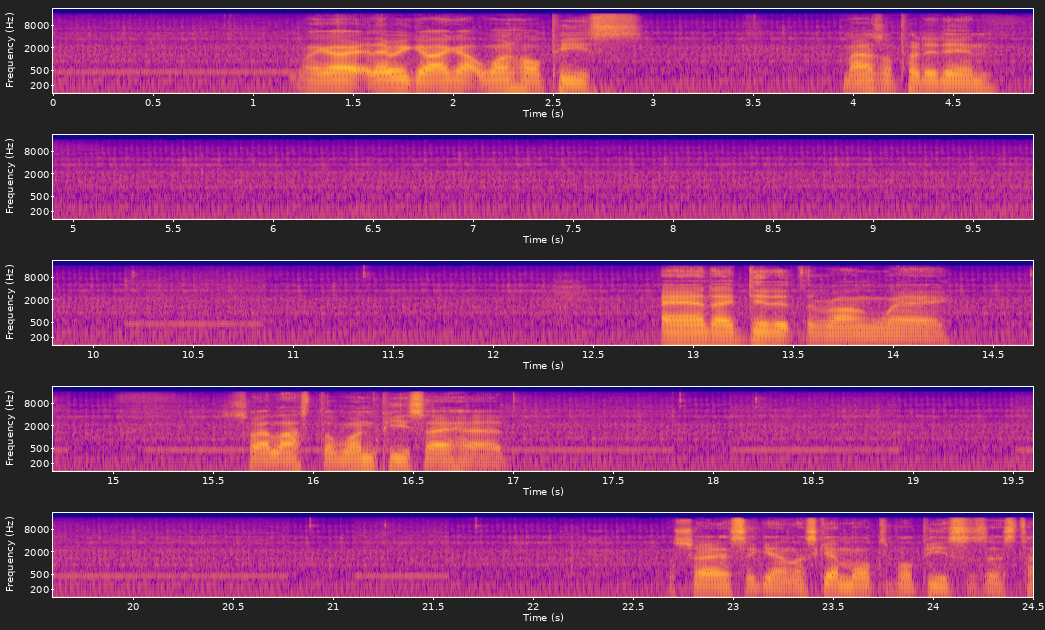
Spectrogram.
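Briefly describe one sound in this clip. A heavy loader's diesel engine rumbles steadily.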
